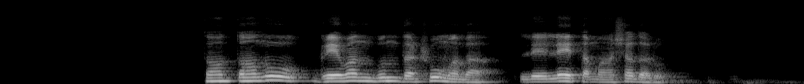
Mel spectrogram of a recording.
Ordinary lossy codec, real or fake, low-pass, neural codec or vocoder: AAC, 48 kbps; fake; 10.8 kHz; codec, 24 kHz, 0.9 kbps, DualCodec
